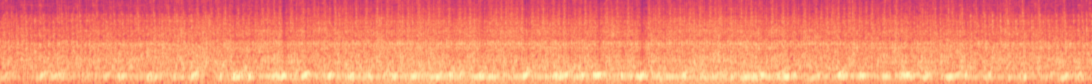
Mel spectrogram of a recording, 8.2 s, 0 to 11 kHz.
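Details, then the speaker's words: Busy, buzzing two-stroke at an even pace, about three beats a second, no stumbling: 1994 Johnson 6hp outboard with thermostat removed running fine in gear, pumping good water; shifts okay. "Pumping good water. It's actually idling really good too."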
